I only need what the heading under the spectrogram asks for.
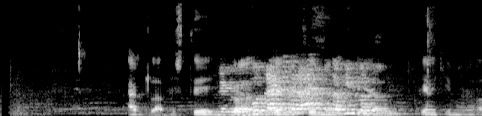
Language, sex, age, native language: Icelandic, male, 18-19, Icelandic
